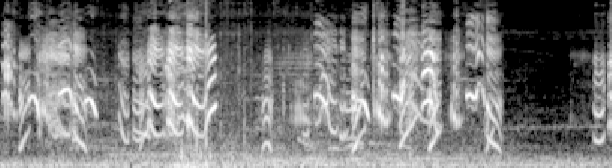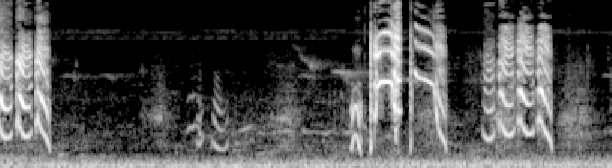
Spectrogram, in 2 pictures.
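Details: Parrot chatter made of repeated bursts of wavering, squeaky chirps, with a quiet gap midway and more sharp, high chirps near the end.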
